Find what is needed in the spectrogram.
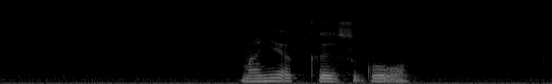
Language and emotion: Russian, sad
